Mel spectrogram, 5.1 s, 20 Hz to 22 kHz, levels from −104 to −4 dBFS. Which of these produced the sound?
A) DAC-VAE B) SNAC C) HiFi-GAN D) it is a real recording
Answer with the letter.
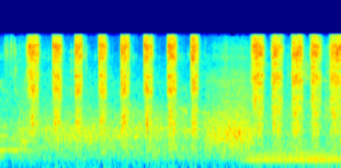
D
